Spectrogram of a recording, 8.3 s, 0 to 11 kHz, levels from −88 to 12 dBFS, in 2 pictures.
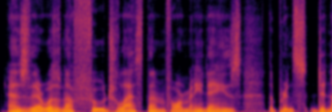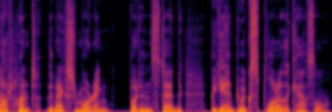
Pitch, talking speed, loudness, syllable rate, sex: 105 Hz, 190 wpm, -20 LUFS, 5.0 syllables/s, male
